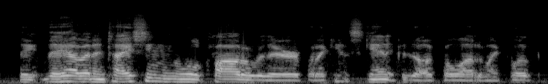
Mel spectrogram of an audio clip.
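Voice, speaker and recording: Hardly pausing, a man at a medium pitch speaks at a moderate pace with ordinary pitch variation. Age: 60s. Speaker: video game streamer. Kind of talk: casual gameplay commentary. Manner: halting.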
